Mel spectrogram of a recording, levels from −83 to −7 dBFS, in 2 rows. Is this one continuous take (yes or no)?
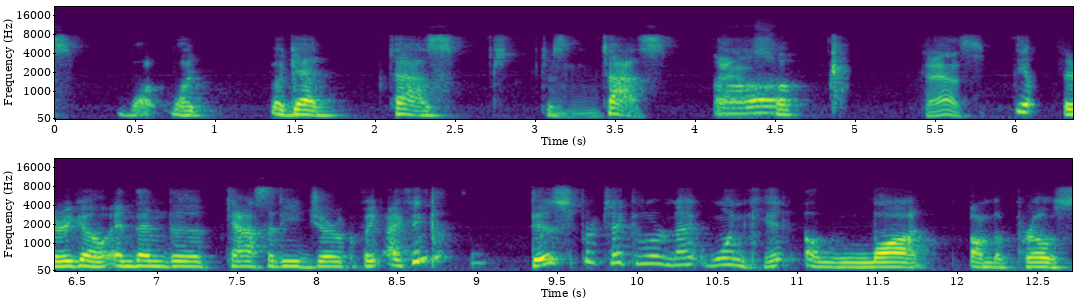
yes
